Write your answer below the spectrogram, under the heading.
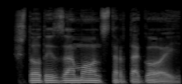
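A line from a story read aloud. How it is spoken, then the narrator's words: Roaring. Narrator (Russian): взревел Гор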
